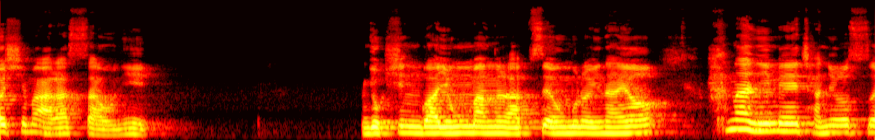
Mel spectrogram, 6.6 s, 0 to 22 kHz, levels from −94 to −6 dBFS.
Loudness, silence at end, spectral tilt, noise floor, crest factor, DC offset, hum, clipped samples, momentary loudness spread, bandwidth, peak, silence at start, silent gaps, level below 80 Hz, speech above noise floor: -23 LUFS; 0 s; -6.5 dB/octave; -79 dBFS; 18 dB; under 0.1%; none; under 0.1%; 11 LU; 13 kHz; -6 dBFS; 0 s; none; -70 dBFS; 57 dB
